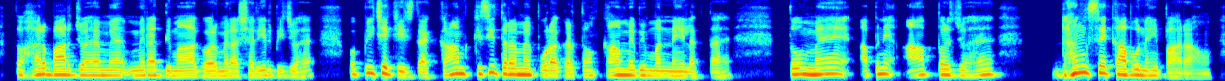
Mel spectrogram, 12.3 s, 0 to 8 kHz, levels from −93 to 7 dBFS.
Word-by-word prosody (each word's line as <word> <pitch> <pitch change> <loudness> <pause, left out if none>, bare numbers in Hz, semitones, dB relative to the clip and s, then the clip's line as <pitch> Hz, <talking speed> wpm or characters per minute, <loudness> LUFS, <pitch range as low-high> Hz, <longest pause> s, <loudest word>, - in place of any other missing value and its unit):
तो 155 - -3
हर 155 +5 +1
बार 160 0 +5
जो 155 - +1
है 150 0 +1
मैं 145 0 -1
मेरा 145 +2 -1
दिमाग़ 135 -1 -2
और 130 0 +1
मेरा 130 +1 -2
शरीर 135 +2 -3
भी 135 - -7
जो 130 0 -6
है, 135 +4 -8 0.4
वो 175 - -2
पीछे 195 -2 +3
खींचता 120 -9 -4
है। 115 0 -6
काम 185 +5 +3
किसी 195 +4 +1
तरह 175 -2 +3
मैं 165 -1 +6
पूरा 145 -2 0
करता 125 +3 -6
हूँ, 145 - -6
काम 150 +2 +3
में 150 - +2
भी 150 - 0
मन 135 -1 -1
नहीं 125 -1 -1
लगता 115 0 -6
है। 120 +6 -11 0.6
तो 175 0 +3
मैं 175 +1 +4 0.2
अपने 180 +2 -1
आप 165 +1 -2
पर 160 -1 +3
जो 140 - -3
है, 155 +5 -2 0.6
ढंग 190 +9 +5
से 205 +3 +4
काबू 160 -3 +3
नहीं 140 -2 -1
पा 110 -1 0
रहा 100 -1 -5
हूँ। 95 0 -13
145 Hz, 225 wpm, -22 LUFS, 130-165 Hz, 0.6 s, मैं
